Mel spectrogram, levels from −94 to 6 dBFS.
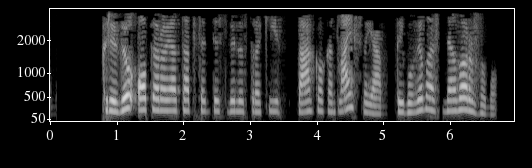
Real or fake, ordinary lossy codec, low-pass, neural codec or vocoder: fake; MP3, 16 kbps; 3.6 kHz; codec, 44.1 kHz, 7.8 kbps, DAC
